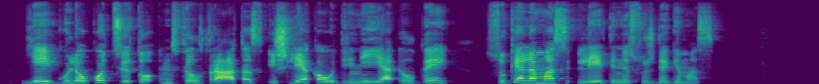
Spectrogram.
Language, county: Lithuanian, Klaipėda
